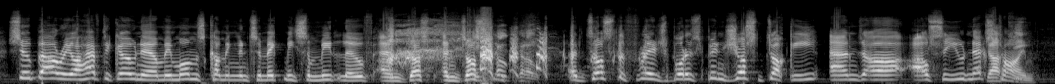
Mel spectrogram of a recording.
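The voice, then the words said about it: Put-on English accent. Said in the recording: “You can't do the English accent.”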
